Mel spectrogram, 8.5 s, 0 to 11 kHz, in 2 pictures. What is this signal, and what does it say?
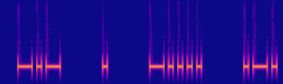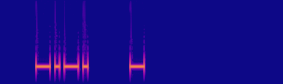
Morse code, heard as a keyed tone, about 17 wpm, spaced as for 10 wpm, 700 Hz. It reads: KE6RCT
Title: USA Call Signs - 6 Characters - 3x Character Spacing - 17wpm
